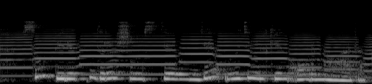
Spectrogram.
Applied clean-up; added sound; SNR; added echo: none; Trumpet; 13 dB; reverberation time 0.5 s.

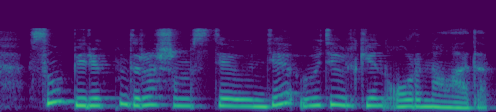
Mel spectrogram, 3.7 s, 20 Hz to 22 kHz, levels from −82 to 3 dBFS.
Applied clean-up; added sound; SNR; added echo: none; none; none; none.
